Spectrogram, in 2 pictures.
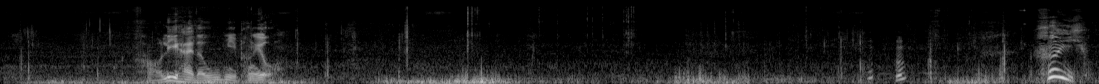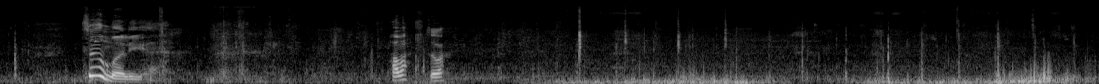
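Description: Small shoes patter on paving as a child runs.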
